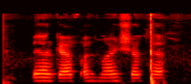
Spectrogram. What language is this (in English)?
Urdu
